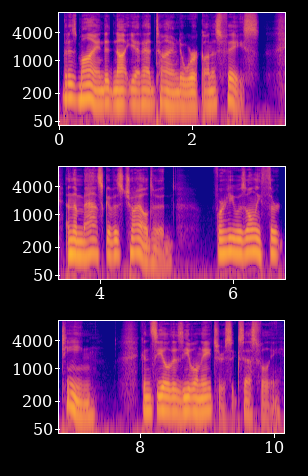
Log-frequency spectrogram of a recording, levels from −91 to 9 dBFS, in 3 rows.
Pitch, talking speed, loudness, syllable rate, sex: 120 Hz, 160 wpm, -19 LUFS, 4.8 syllables/s, male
